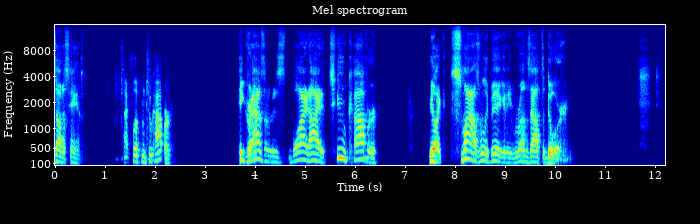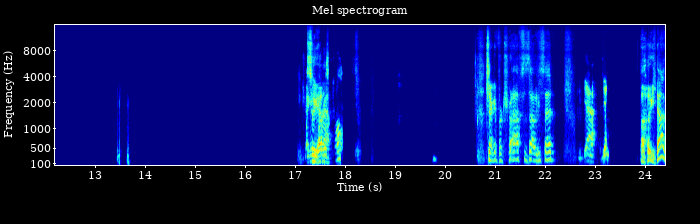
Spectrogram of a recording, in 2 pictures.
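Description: Several men talk with animation over an online call.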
